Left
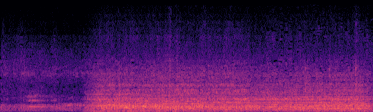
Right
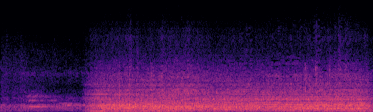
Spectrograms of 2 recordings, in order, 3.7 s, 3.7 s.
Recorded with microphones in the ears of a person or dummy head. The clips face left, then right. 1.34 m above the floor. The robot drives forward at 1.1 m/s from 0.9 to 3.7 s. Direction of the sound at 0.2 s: 45° left (ahead or behind).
